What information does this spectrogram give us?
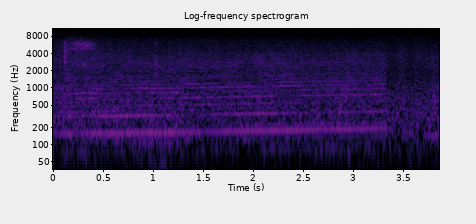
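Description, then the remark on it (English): A video game racing car engine in a head-to-head race drones at a steady pitch, a continuous buzzing whine with a gritty rumble underneath, holding a constant loudness before easing off slightly near the end. No one speaks. “Sorry to interrupt, but I'm racing you now.”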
